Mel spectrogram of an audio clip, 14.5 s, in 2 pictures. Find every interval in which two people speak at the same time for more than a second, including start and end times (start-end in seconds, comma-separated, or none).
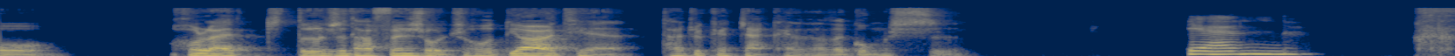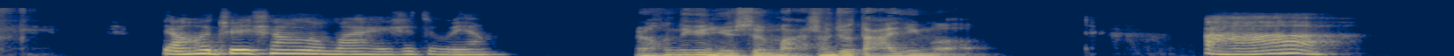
none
